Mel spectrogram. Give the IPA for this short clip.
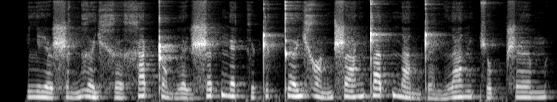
l i˨˩ ə̯ ʂ ə˨˩˦ ŋ ɣ ə˨˩ j x əː˨˩ x a˦˥ k̚ ʈ ɔ˨˩˨ m l ə˨˩˨ j ʂ ɛ˦˥ p̚ ŋ ɛ˧ k ɨ˨˩˨ ʈ ɨ˦˥ k̚ t̪ əː˧˥ j ɣ ɔ˨˩˦ n ʂ a˧˥ ŋ ʈ a˦˥ t̚ n a˨˩ n ʈ əː˨˩˨ n l a˧ n c o˨˩ p̚ ʂ ə˧ m

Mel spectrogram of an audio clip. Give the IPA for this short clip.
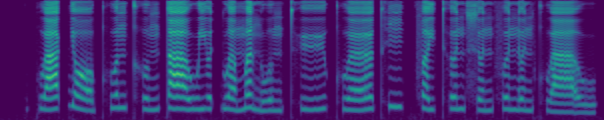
kʷ aː˨˥ k̚ j ɔː˨˩ kʷʰ ɐ˥ ŋ kʰ ʊ˨˥ ŋ t̪ aː˧ w j ɵ˧ t̚ w ɐ˨˥ m ɐ˨˩ n w ʊ˨˩ ŋ t̪ʰ yː˨˥ kʷʰ œː˨˥ t̪ʰ iː˥ k̚ f ɐ˧ j t̪ʰ ɵ˧ n s ɵ˨˥ n f ɵ˧ n ɵ˨˥ n kʷʰ aː˨˩ w

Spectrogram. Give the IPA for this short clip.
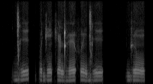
ɡ͡ǀ i | p ɨ d͡ʒ ĩ t͡ʃ ɐ̃ ɖʱ ẽ f ĩ ɡ͡ǀ i | d͡ʒ ũ

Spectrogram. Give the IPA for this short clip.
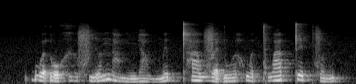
ɓ ṵ˧˨ ə̯ ɗ o̰˧˨ x ɨ̤˨˩ ə̯ f ḭ˧˥ ə̯ n a̤˨˩ m ɲ a̤˨˩ w m e˦˥ p̚ t̪ʰ a˧ w v ɛ̰˧˨ ɗ u˨˦ ə̯ h w ə˨˩ t̚ k w a˦˥ t̚ t̪ e˦˥ t̚ f ə˨˦ n

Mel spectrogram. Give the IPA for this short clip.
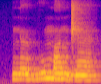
n ø˨˩ b u˧˥ m ɐ˧˥ n d͡ʒ ɛ̃˨˩

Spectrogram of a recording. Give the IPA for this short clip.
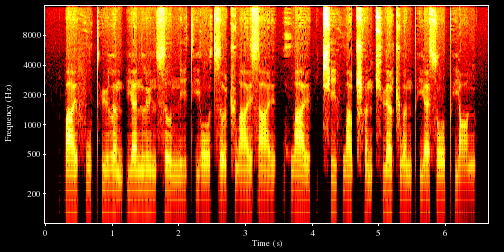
p a˨˦ ɪ̯ f u˨˦ t̪ʰ y˨˦ l ə̰˨˩ n p j ɛ˦ n l y˥˨ n s ɹ̩˥˨ n̪ i˨˦ t̪ʰ j o˨˦ ʊ̯ t͡s ɹ̩˨˩ ʈ͡ʂ w a˨˦ ɪ̯ s a˥˨ ɪ̯ | x w a˥˨ ɪ̯ | t͡ɕʰ i˥˨ f w ä˨˦ ʈ͡ʂʰ ə̰˨˩ n t͡ɕʰ ɥ ɛ˥˨ ʈ͡ʂ w ə˨˦ n pʰ j ɛ̰˨˩ s o˦ ʊ̯ pʰ j ɑ˦ ŋ

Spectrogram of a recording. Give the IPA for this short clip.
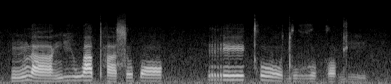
ũ˨˦ l aː˨ ŋ iː˦ w a˦ pʰ a˨ s ʊ˦ ɓ ɔ˦ | r eː˦ kʰ oː˦˨ d u˨ ɣ ʊ˨ ɡ ɔ˨ ɡ i˨

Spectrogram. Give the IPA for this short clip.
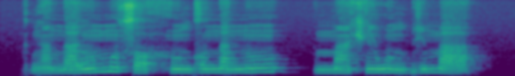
ɡ ã˨ n a˧ l ũ˦ m ũ˦˨ s ɔ˨ h ũ˧ ɡ o˧ n a˧ n ũ˦ | m ã˧ ʃ ĩ˧ w ũ˨ ɡ͡b i˧ m a˨

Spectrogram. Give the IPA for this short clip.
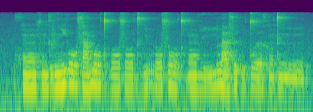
x õː sʷ ə̃ ɡ ɨ v ĩ j oː s a m oː dʱ oː s oː dʱ i r o s oː dʱ õː ɦ iː l a s ɨ ʔ i tʷ əː x õ t ĩː

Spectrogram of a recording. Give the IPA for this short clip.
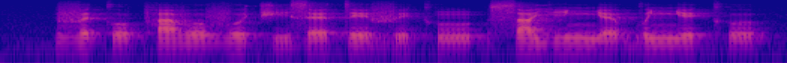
v ɛ˦ k o˨ pʰ a˦ β o˦ v ʊ˦˨ t͡ʃ i˨ z ɛ˦ t e˦˨ v e˨ kʰ ũ˦ | s a˦ j i˦ ɲ ɛ˨ ɡʷ e˦ ɲ e˦ kʰ ʊ˦

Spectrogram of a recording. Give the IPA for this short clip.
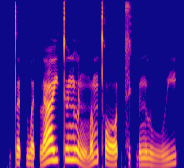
t̪ ɐ˧ t̚ w ɐ˨ t̚ l aː˥ j t̪ ɵ˥ n l ɐ˨˩ ŋ m ɐ˥ m t̪ʰ ɔː˨˥ t̚ t͡s ɪ˨ k̚ ɵ˧ n l uː˨˥ j

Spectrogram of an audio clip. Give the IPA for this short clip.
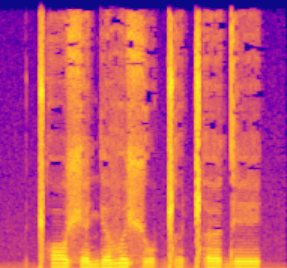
ǁʰ ɔ˦ ʃ ɛ˨ nʲ ɜ˦ v ə˦ ʃ o˨ ɡ͡ǁ ə˨˦ ǁʰ ɜ˧ d e˧

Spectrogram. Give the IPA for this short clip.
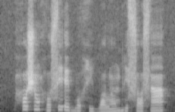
h ɔ˦ ʃ ɔ̃˦˨ h o˧ s i˧ ɾ e˨ b o˧ h i˨ b ɔ˨ l ɔ̃˨˦ b i˧ s ɔ˧ s ã˦

